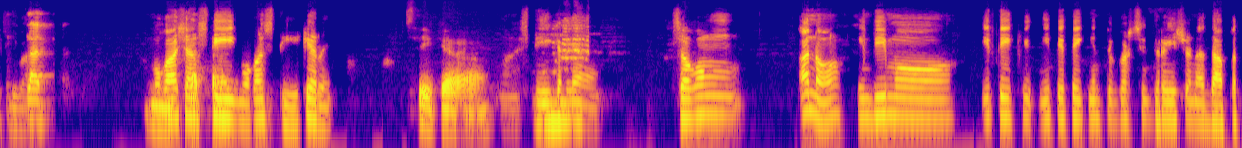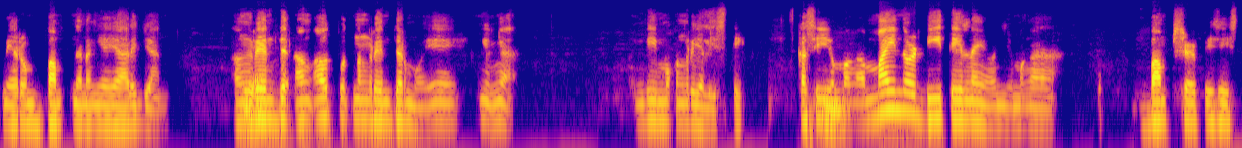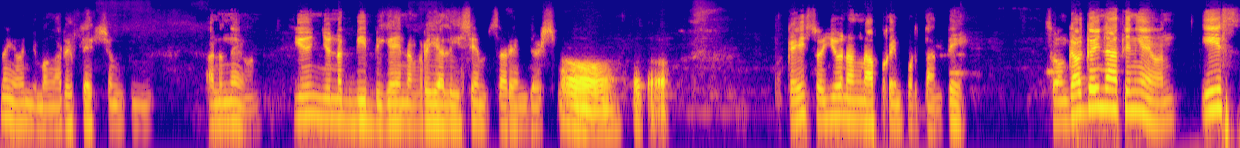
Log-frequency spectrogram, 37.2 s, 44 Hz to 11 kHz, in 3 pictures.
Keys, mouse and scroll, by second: 0.1 shift+middle click, 4.6 click, 5.0-5.3 scroll down 2, 5.7-6.9 scroll down 7, 7.6 scroll down 3, 9.4 click, 9.4 shift+middle click, 9.4 shift+g, 14.8 middle click, 16.4 ctrl+middle click, 17.8 middle click, 21.3 scroll up 2, 25.9 middle click, 28.0 middle click, 32.3 click, 33.4 g, 35.1 shift+middle click, 36.8 shift+middle click, 36.8 click.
